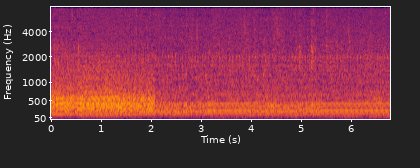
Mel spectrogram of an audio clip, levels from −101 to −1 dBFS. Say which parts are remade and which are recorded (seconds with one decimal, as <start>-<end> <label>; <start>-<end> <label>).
0.0-0.6 remade; 0.6-1.4 recorded; 1.4-3.2 remade; 3.2-4.0 recorded; 4.0-5.4 remade; 5.4-6.8 recorded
